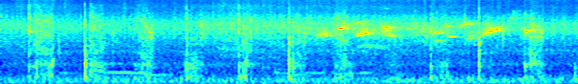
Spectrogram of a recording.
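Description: Onions, green chillies and ground spices sizzling in hot oil in a wide metal karahi while a spatula stirs them, scraping and knocking against the pan about twice a second. This is the masala, the spice base, being fried.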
